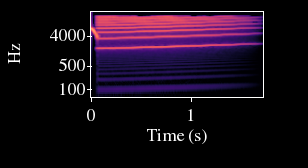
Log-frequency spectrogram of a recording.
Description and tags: A recreation of the night vision sound effect from Splinter Cell.
Made in Audacity.
Hunting trolls since 2016!
BTC: 36C8sWgTMU9x1HA4kFxYouK4uST7C2seBB
BAT: 0x45FC0Bb9Ca1a2DA39b127745924B961E831de2b1
LBC: bZ82217mTcDtXZm7SF7QsnSVWG9L87vo23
